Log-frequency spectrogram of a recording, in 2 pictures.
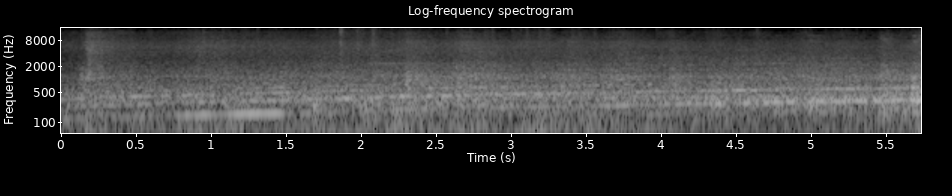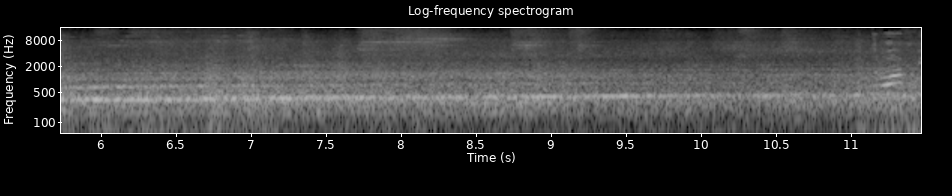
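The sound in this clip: A metro train running, with a continuous loud rumble and high wheel-squeal tones that slowly climb in pitch.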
